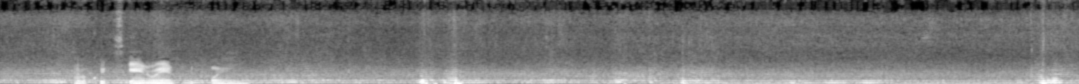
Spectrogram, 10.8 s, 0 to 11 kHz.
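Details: Working honey bees at an opened Hive IQ hive in Australia, nearly mid-Autumn 2023, as another box is added; brief human voice early on, then a continuous even buzzing drone with occasional soft knocks.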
